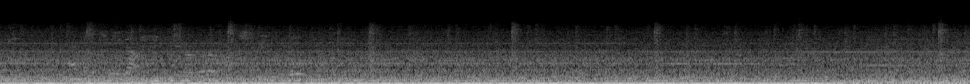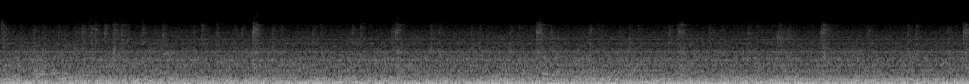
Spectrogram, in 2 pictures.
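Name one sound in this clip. A train's motor hums steadily with a low drone.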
